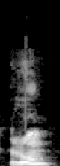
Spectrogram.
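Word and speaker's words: wrong: W silent होता है रॉन्ग रॉन्ग रॉन्ग means गलत आर जब डब्ल्यू के बाद आर आएगा तो रोंग क्या होगा डब्ल्यू साइलेंट हो जाएगा डब्ल्यू का कोई साउंड साउंड नहीं आएगा।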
